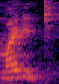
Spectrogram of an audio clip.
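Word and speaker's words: minute: logic আছে লজিকটা হচ্ছে যখন আপনি নাউন হিসেবে ব্যবহার করবেন তখন উচ্চারণ হবে মিনিট মিনিট অথবা আপনি যখন মিনিট উচ্চারণ করবেন তখন সেটা হবে নাউন যখন আপনি উচ্চারণ করবেন মাইনিট মাইনিট তখন এটা হয়ে যাবে এডজেক্টিভ তখন সেটা হয়ে যাবে এডজেক্টিভ এবং এক্ষেত্রে অর্থ হবে অতি ক্ষুদ্র ঠিক আছে তো আপনাদের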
